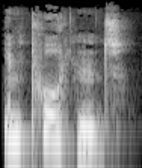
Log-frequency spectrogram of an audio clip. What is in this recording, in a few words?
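"important", British English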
